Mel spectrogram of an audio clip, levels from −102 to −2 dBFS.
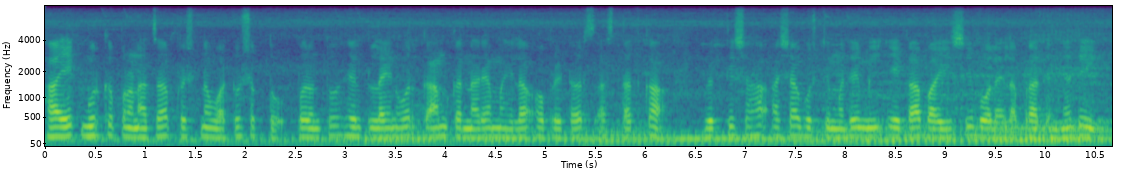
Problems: constant background noise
